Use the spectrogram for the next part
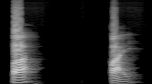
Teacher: O I, ele sai bem fraquinho na palavra papai. Ó, o I sai fraquinho. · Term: semivogal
